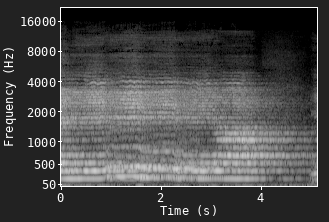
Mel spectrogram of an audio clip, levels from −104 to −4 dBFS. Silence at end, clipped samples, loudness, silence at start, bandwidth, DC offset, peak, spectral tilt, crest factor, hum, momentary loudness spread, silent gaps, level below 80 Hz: 0 s; under 0.1%; -29 LUFS; 0 s; 12.5 kHz; under 0.1%; -14 dBFS; -6 dB/octave; 16 dB; none; 14 LU; none; -72 dBFS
